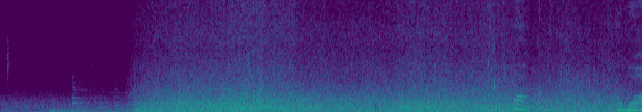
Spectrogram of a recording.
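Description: Water drains away inside a Wuthering Waves game area: a sudden rushing, surf-like wash swells up after a brief quiet start and then holds as a broad, steady roar for several seconds with no talking.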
